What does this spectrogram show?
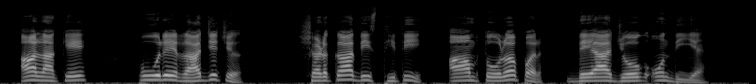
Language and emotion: Dogri, neutral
